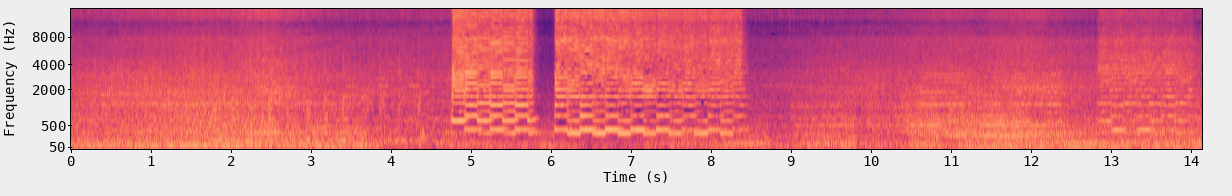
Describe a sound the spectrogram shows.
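Tractor engines rumble as they drive slowly past.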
